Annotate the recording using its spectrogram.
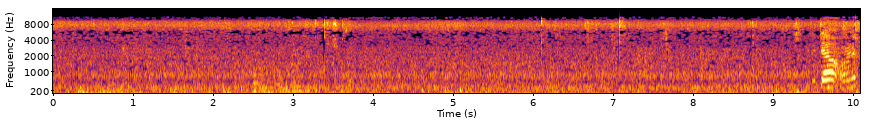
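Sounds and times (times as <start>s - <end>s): wind rushing on microphone: 0.0s - 10.0s.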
